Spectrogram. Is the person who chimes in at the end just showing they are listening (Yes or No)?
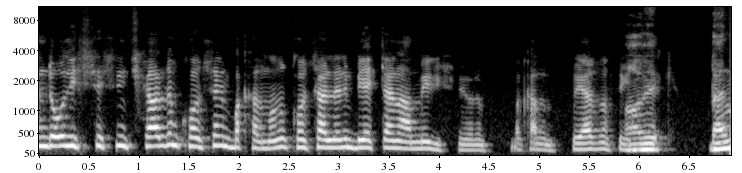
No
